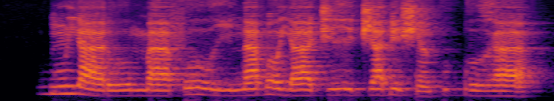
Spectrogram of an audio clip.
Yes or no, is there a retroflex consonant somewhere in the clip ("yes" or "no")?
no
